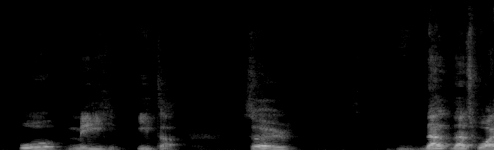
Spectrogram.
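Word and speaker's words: μ: than me y or mea so that that's why it's written okay so it's pronounced me but not pronounced but doesn't matter what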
